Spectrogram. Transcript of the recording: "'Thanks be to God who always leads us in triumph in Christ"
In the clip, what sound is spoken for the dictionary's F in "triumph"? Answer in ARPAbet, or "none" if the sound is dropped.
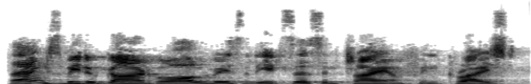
F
